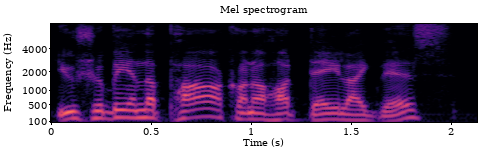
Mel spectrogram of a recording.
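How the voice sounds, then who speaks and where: A man's voice: fairly high pitch, fast, no echo, pitched above the performer's own voice, lightly acted. A man voicing a cheerful, kindly inventive fireman uncle with a hearty manner in a children's story. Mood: jovial. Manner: hearty, exclaiming.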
